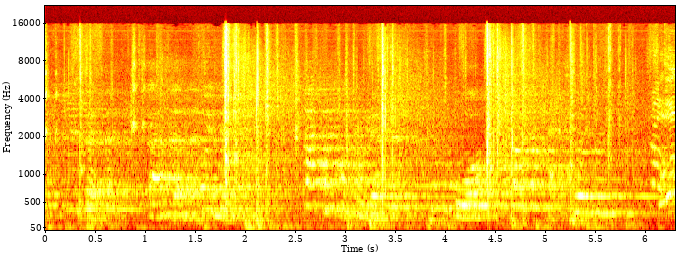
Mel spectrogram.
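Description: Badminton rally: rackets hitting the shuttlecock about once a second, five sharp hits with the strongest in the middle. Short squeaks from players' shoes on the court floor, in a large hall with voices in the background.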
